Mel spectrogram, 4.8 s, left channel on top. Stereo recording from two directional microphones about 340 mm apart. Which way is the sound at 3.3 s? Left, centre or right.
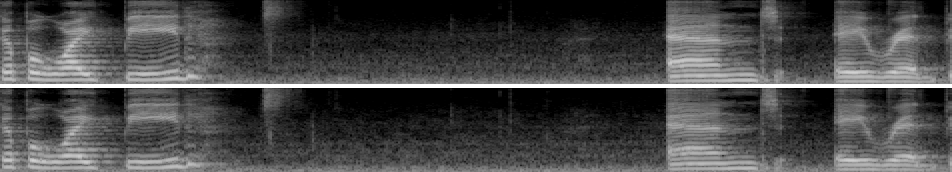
Centre.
